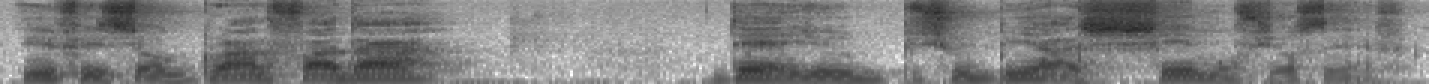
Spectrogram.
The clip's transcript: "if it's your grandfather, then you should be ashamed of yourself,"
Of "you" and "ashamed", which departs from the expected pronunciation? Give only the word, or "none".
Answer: ashamed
